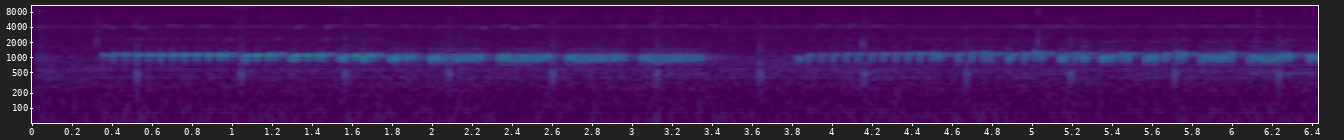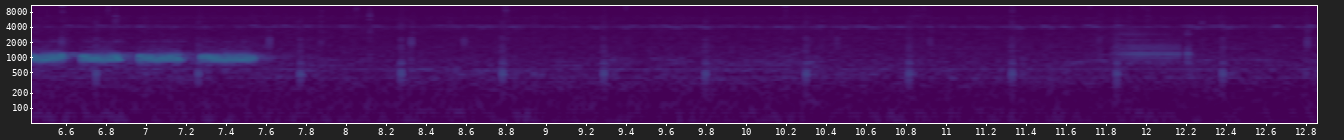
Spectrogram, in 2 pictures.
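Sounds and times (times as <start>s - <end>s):
frog pulsed trilling in the evening: 0.4s - 7.6s.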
